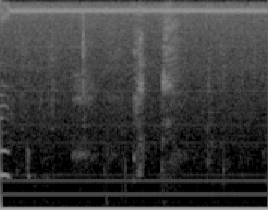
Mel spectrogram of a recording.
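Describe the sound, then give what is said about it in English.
A female dog gives a few short, sharp sneezes and snorts, spaced irregularly over a steady electrical hum, with no one talking. “Making funny noises. Sneezing.”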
